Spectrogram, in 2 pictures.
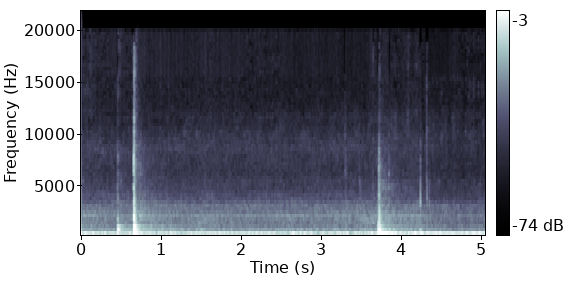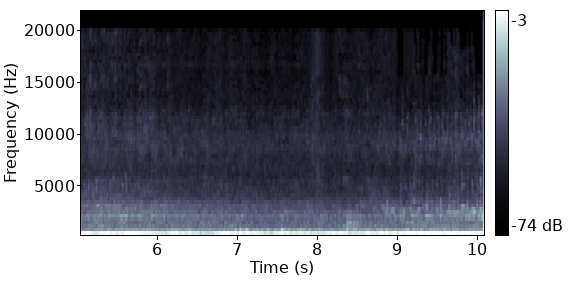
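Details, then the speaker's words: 2007 Chevrolet Corvette Z06 with the 7-liter LS7, 6-speed manual and K&N intake. A deep, throaty V8 exhaust rumble with sharp barks on the throttle, smooth underneath. Healthy exhaust note. "Nice deep throaty exhaust note. Sounds a little menacing actually. Sounds good."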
